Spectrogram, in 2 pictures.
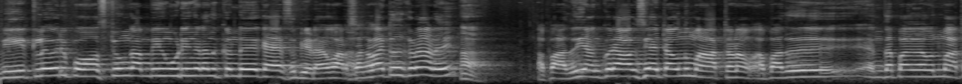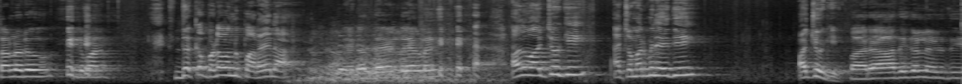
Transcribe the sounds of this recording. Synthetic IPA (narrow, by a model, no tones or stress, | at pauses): ʋiːʈːiloɾupo̞ːstuumkɐmbijuŋkuːɽiiŋːɐne̞nikːɐɳɖɨkeːsɐbiːɽɐʋɐrʂɐŋːɐɭaːjiʈːɨnikːɐɳɐmaːɳɨa̰ː | ɐpːoɐðɨɲɐŋɐkːo̞ɾuaːʋɐɕjɐmaːjiʈːaːonːɨmaːʈrɐɳɐmɐ̰pːoːɐðɨend̪apːɐonːɨmaːʈːaːɳːo̞ɾut̪ːɾumaːnɐm | ind̪okːeʋiɽeʋɐnːɨpɐrɐjɐlːaːenend̪ɐeːɳɖɨɲɐŋːɐɭɨ | ɐðɨʋat͡ɕːok̬ːiat͡ɕːɐmɐɾmileːjt̪ːiei | paːt͡ɕːokːḭpɐɾaːd̪ʱiɣɐɭe̞ɻuði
